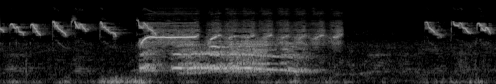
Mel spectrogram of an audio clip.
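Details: White-eye training song for young birds in the long-breath 'ngalas wit wit' style: quick high downslurred notes, then a loud buzzy chattering burst with one sustained pure whistle, then high downslurred notes return.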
